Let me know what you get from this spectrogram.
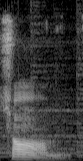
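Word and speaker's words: Seam: The name seem, pronounced charm.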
